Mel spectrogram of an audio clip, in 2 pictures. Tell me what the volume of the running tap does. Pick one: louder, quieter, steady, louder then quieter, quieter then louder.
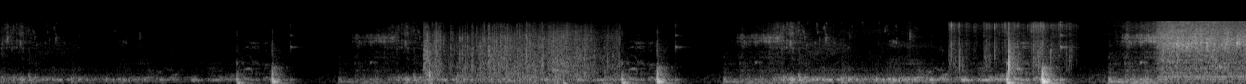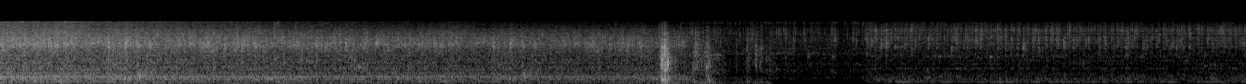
louder then quieter.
